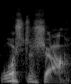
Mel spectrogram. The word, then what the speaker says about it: Worcestershire: So it's pronounced Worcestershire.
